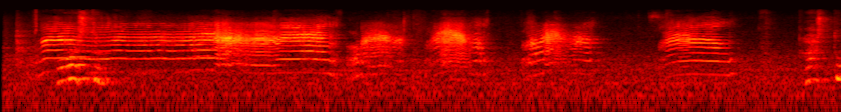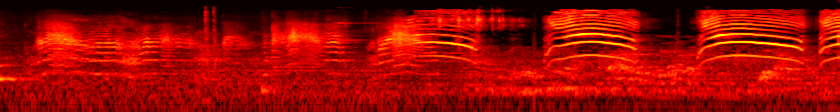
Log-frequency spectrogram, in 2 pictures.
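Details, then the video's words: Cats meowing loudly in a compilation, many short harmonic mews in quick succession, some rising and falling, later a run of high, arched squeaky meows near the end. "cats meowing loudly cats meowing happy cats meowing sound effect Funny cats"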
